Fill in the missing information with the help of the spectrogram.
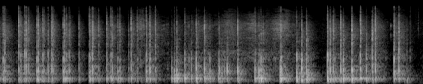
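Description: Fingernails tap rapidly on a hard plastic container bin or bucket with a lid, making a fast run of short, dry clicks. The taps carry a low hollow tone and a bright edge, with brief pauses between bursts.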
